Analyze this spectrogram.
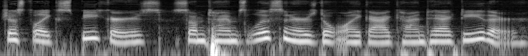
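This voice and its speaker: The speaker talks at a fairly quick pace in a Wisconsin accent, with ordinary pitch variation. The recording is very clean and the background silent. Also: woman. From US Midwest, Wisconsin. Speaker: college instructor. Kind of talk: recorded lecture.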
